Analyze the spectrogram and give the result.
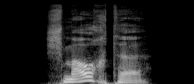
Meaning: inflection of schmauchen: 1. first/third-person singular preterite 2. first/third-person singular subjunctive II
- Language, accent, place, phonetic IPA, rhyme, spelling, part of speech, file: German, Germany, Berlin, [ˈʃmaʊ̯xtə], -aʊ̯xtə, schmauchte, verb, De-schmauchte.ogg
